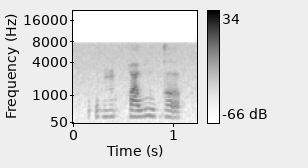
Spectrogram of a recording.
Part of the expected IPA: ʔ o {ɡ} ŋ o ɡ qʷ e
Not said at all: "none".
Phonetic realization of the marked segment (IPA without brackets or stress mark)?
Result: ɡ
